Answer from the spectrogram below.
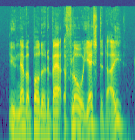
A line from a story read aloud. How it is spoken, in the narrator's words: Truckle grumbled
